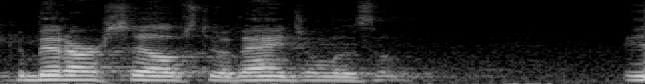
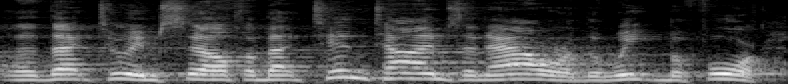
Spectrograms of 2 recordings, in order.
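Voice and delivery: normal talking voice

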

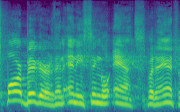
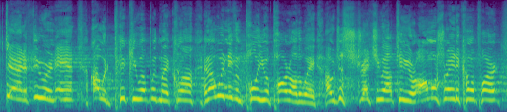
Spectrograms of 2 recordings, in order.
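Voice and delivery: put-on kid trash talk; 5 semitones higher than usual. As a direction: brag like a five-year-old picking a fight. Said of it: "starts talking so much trash".

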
